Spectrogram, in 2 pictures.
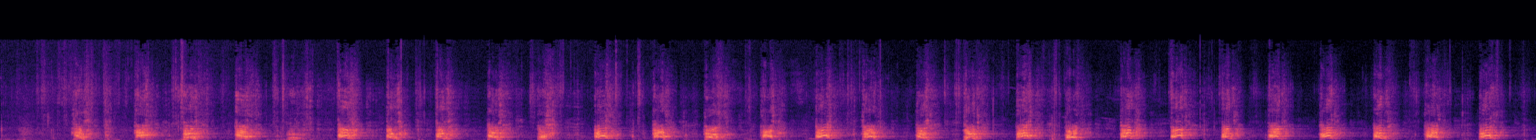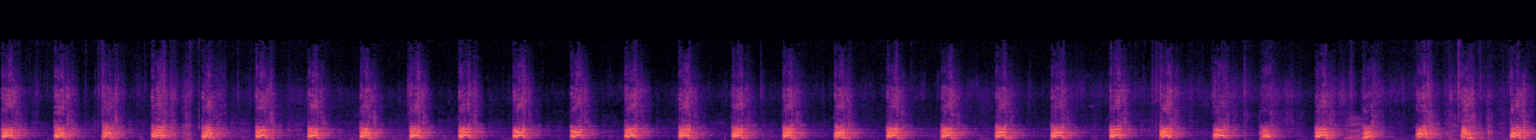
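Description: Working dog barking steadily and rhythmically at a helper held in a hiding blind, about two barks a second without a break: the hold-and-bark in IPO protection work.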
